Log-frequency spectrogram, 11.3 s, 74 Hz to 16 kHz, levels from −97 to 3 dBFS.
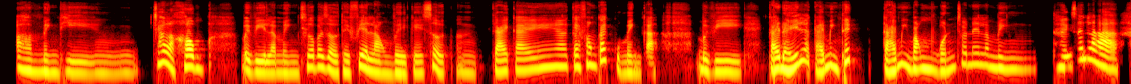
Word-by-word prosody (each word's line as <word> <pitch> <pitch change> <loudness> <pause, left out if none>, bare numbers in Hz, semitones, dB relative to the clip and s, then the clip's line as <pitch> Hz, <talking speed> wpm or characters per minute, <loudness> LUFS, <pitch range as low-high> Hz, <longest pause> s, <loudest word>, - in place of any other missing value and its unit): Ờ, 195 -4 0
mình 165 -2 -3
thì 155 -3 -5 0.5
chắc 295 +2 +2
là - - +4
không, 230 -4 +6 0.4
bởi 175 - 0
vì 160 -1 +2
là 155 0 +1
mình 155 -1 -5
chưa 225 +5 -1
bao 225 -1 0
giờ 180 -6 +1
thấy 160 - -2
phiền 220 +2 +2
lòng 150 -3 -1
về 155 -2 +1
cái 155 0 -4
sở 155 - -1
ừm, 155 -2 -9 0.2
cái 170 0 +3
cái, 195 +6 -1
a, 235 0 0
cái 230 0 -1
phong 260 -2 0
cách 335 +4 +2
của - - -5
mình 150 -1 -3
cả 140 - +2 0.4
bởi 185 -4 0
vì 165 -1 -2 0.3
cái 190 +2 +6
đấy 200 +6 +6
là 335 - +1
cái - - +2
mình 230 -2 +2
thích, 330 - +1 0.3
cái 175 -1 +4
mình 250 -6 -1
mong 200 +1 +3
muốn 180 +5 -1
cho 270 - -5
nên 265 0 -4
là 245 - -3
mình 195 -3 -3 0.2
thấy 220 0 -1
rất 365 - 0
là 340 - +7
190 Hz, 255 wpm, -25 LUFS, 160-225 Hz, 0.5 s, là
